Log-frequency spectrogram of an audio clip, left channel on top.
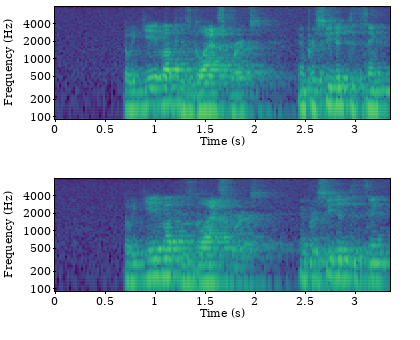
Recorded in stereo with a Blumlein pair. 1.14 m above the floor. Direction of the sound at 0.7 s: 20° left.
